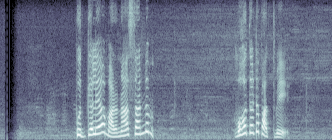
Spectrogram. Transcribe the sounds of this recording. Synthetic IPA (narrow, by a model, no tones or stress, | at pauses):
pud̪̚ɡælejaːmaɾənaːsanːə | moɦot̪əʈəpat̪ʋḛː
